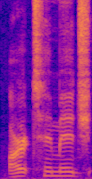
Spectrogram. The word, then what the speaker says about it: Armitage: Granddad whatever Henry Armitage it's pronounced art image it's it's a whole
